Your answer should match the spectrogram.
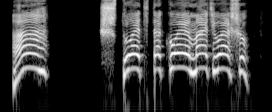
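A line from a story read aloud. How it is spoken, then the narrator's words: Frightened scream. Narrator (Russian): Перепуганно вытаращив глаза, закричала Калахара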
